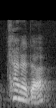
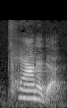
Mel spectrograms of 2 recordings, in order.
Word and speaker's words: Canada: three a's this time the first syllable is stressed this time this act is really long so don't say canada say canada canada so you need to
